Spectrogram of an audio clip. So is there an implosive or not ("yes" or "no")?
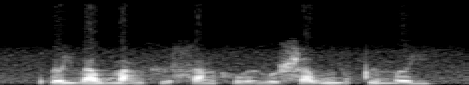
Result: yes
